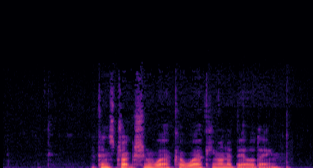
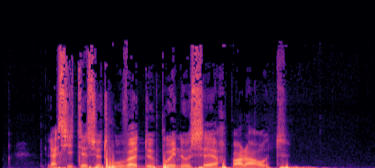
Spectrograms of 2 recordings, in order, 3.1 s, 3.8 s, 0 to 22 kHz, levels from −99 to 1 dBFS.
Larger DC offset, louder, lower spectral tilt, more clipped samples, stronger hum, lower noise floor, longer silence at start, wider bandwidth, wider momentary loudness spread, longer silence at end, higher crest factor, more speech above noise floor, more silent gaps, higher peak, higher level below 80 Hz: neither; second, -33 LUFS vs -21 LUFS; first, -8 dB/octave vs -5 dB/octave; neither; neither; first, -75 dBFS vs -61 dBFS; first, 0.9 s vs 0.5 s; second, 10.5 kHz vs 16.5 kHz; first, 9 LU vs 5 LU; second, 0.25 s vs 0.6 s; about the same, 20 dB vs 18 dB; about the same, 43 dB vs 43 dB; neither; second, -14 dBFS vs -2 dBFS; second, -66 dBFS vs -24 dBFS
